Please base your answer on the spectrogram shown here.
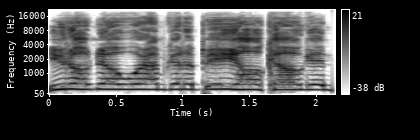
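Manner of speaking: acted, very high, wild screech. Describing a wrestling movie scene, the speaker is imitating Sensational Sherri screaming. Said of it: "just screaming like".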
